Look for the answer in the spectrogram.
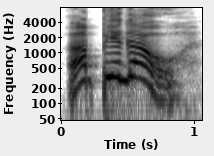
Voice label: revive friend, survivor voice manager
